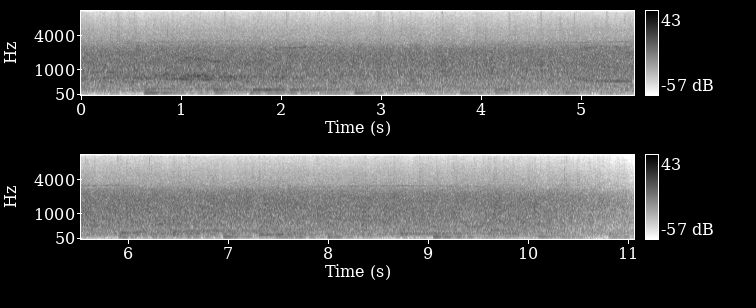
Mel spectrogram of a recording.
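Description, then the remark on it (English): Steady audience applause after a speech line about cutting taxes, a dense, even wash of clapping hands that fills the whole stretch and holds at full strength for about ten seconds before it begins to taper off. “I thought I'd get some applause on that one.”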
